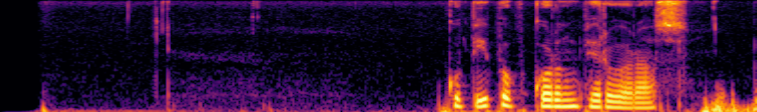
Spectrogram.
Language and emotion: Russian, neutral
